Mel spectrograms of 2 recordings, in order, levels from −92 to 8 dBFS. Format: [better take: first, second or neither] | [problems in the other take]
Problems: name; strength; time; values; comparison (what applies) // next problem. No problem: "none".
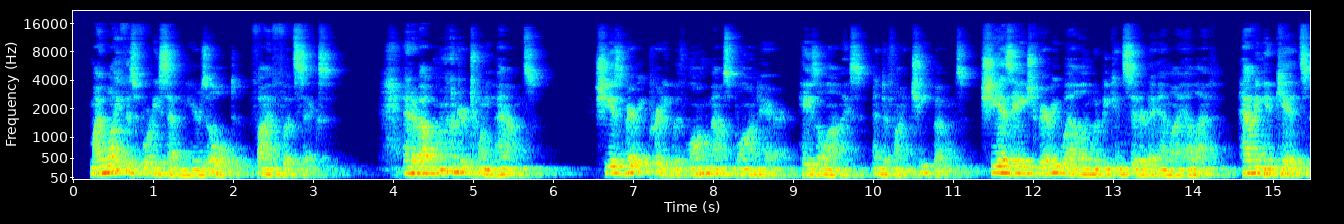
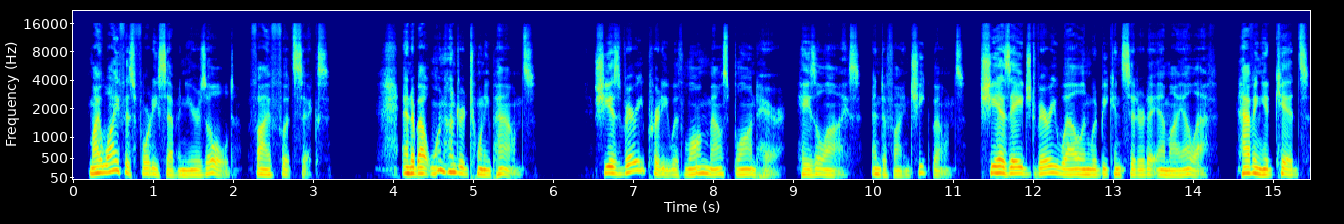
second | off-mic speech; far // room echo; noticeable; dies away in 0.7 s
